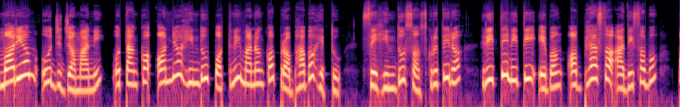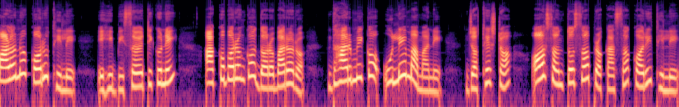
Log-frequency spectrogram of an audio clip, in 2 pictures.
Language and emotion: Odia, neutral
